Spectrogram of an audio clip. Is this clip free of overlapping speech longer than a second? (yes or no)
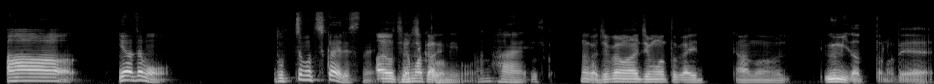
no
